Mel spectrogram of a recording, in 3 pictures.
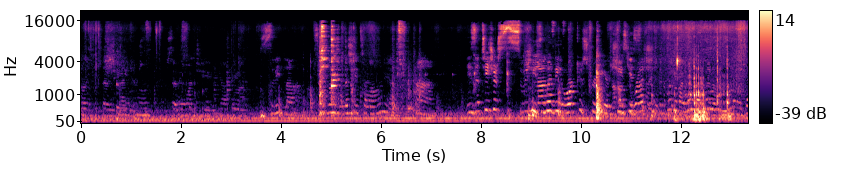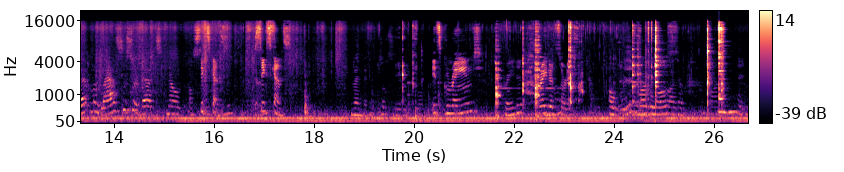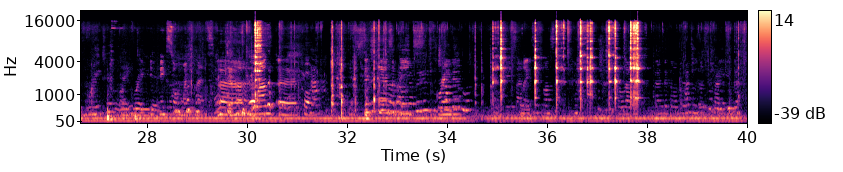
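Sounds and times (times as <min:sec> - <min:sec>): steady low hum: 0:12.5 - 0:40.0
metal utensil clinking on ceramic: 0:21.6 - 0:23.5, 0:24.4 - 0:25.0, 0:25.8 - 0:26.3, 0:30.1 - 0:30.4, 0:34.6 - 0:38.0.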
